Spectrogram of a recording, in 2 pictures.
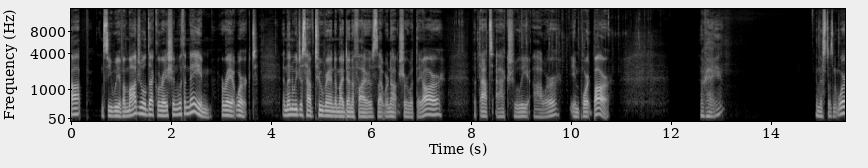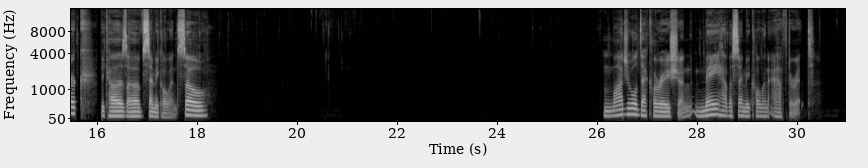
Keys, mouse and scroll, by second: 7.7 click, 7.8 click, 9.1 ctrl+Return, 9.8 alt+<, 10.1 ctrl+n, 10.2 ctrl+space, 10.2 ctrl+e, 10.4 ctrl+g, 10.7 ctrl+=, 15.0 ctrl+Return, 15.6 alt+<, 16.0 ctrl+n, 16.6 ctrl+e, 16.9 ctrl+n, 17.2 ctrl+e, 17.3 ctrl+n, 17.7 ctrl+s, 18.1 alt+b, 18.7 ctrl+space, 19.0 ctrl+alt+f, 19.2 ctrl+g, 19.5 ctrl+f, 21.0 ctrl+s, 23.7 ctrl+n, 24.5 ctrl+f, 25.2 ctrl+space, 25.5 ctrl+alt+f, 26.4 ctrl+g, 26.8 ctrl+s, 27.2 ctrl+alt+b, 28.0 ctrl+b, 28.4 ctrl+space, 28.4 ctrl+e, 28.5 ctrl+g, 29.4 ctrl+alt+b.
